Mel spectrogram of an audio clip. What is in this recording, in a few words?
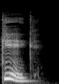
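"gig", British English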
